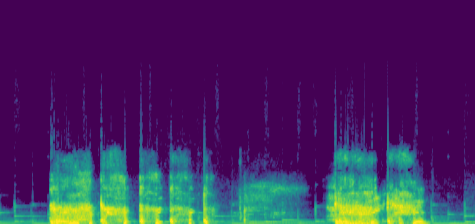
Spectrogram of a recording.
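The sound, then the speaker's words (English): Loud coughing in two fits: a quick string of harsh, throaty coughs, a brief pause, then a couple more rough coughs, like someone clearing a tight chest. “Did we get a cough?”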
